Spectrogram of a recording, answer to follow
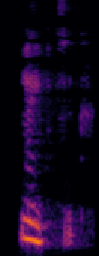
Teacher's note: Как мягкое «х» произносится также окончание «ig», например, в названии города Лейпциг.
